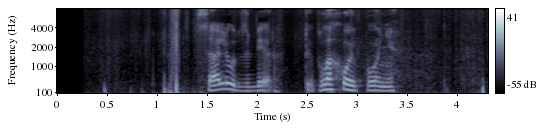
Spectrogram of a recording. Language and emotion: Russian, neutral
